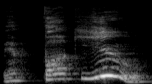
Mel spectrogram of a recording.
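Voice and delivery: loud, high, stretched-out yell; retold angry shout. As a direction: re-enact screaming back at the parent. Retells yelling back at the parent.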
